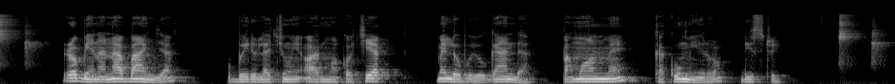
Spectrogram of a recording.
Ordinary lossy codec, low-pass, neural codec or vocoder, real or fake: none; none; none; real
